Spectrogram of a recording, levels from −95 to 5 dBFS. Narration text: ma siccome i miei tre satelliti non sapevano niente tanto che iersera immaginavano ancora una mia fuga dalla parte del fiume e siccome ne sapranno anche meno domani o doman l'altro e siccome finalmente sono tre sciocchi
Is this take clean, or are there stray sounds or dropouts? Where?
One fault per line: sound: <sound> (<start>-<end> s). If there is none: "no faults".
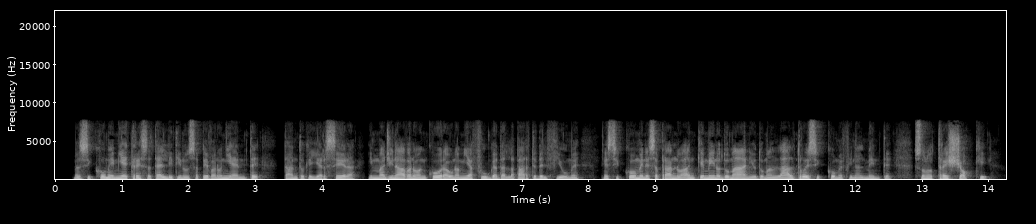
no faults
